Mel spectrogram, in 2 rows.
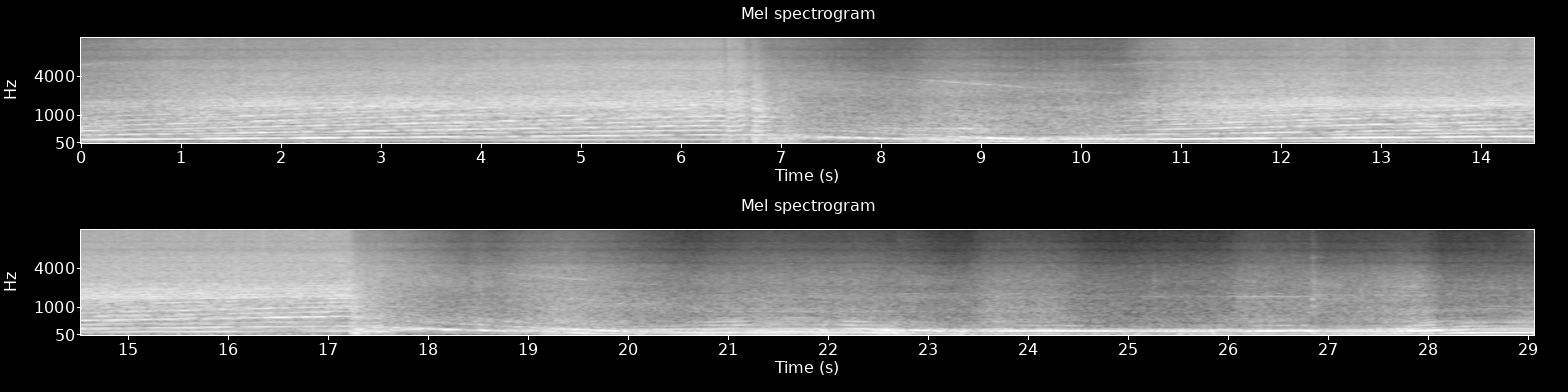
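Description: Turbocharged Nissan 350Z's 3.5-litre V6, a freshly swapped stock-block engine running on low boost, making two full-throttle pulls on a chassis dyno: each time the revs climb steadily for about six seconds, then the throttle is lifted and the revs fall away. After the second pull it settles to a low idle with a few small blips near the end.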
